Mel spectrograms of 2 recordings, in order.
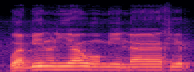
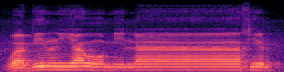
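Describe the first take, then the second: First: The long vowel is held for two counts. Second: The long vowel is held for four counts. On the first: "dua harakat" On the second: "empat harakat"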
